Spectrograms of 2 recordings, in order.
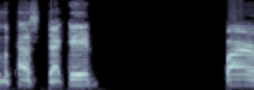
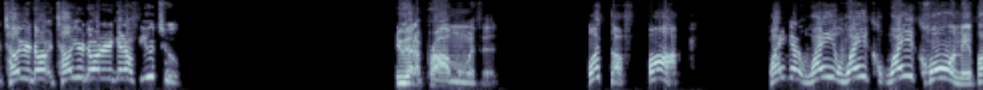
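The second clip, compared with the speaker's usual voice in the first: higher, heated address to the mother; angry rant; 10 semitones higher than usual. Real, not acted. Yelling at Camilla's mother about the calls. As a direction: vent straight at her, indignant.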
